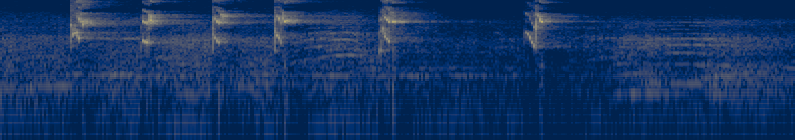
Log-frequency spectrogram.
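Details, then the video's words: Shrill, piercing lovebird chirps, six sharp metallic notes repeated roughly every half to one second, each a brief downward-slurred squeak, with a quiet room background. "voice of lovebird / Lovebird kicau"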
